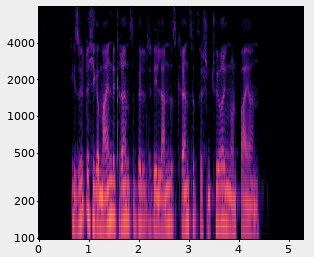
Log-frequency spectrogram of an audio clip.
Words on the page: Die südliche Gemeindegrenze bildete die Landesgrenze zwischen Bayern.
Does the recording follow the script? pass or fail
fail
